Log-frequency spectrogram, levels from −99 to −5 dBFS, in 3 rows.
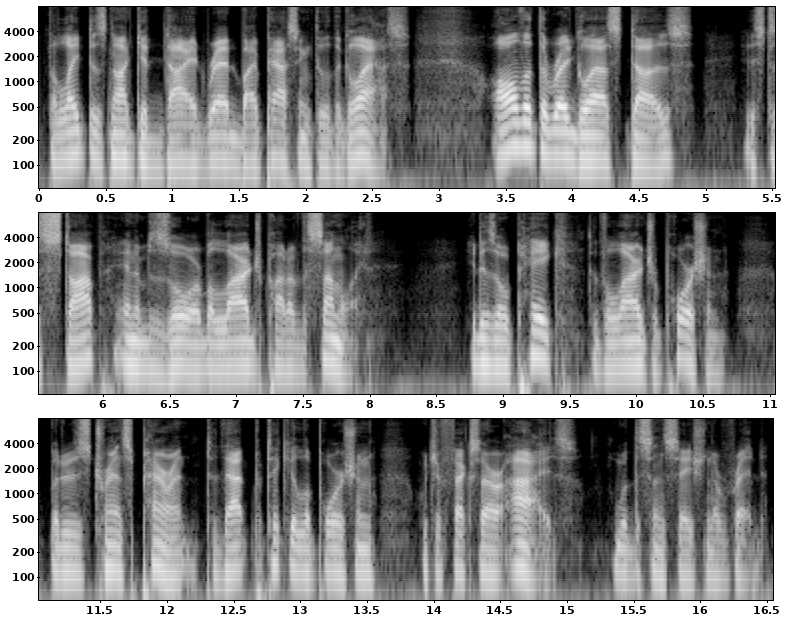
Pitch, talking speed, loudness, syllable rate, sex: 110 Hz, 190 wpm, -22 LUFS, 5.2 syllables/s, male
